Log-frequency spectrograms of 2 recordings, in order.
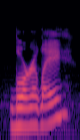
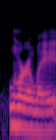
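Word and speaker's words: Lorelei: drow oh this time a woman laura lay l-o-r-e-l-e-i and like beyonce laura lay is her her name that is what she that's what she go by beyonce is her name laura lay is her name fire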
